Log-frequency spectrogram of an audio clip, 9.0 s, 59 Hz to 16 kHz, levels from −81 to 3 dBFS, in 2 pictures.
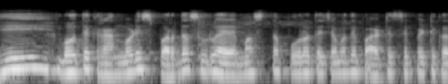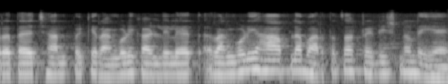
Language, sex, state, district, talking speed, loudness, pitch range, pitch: Marathi, male, Maharashtra, Gondia, 155 wpm, -18 LUFS, 120-145 Hz, 125 Hz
